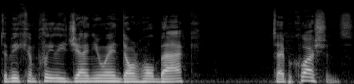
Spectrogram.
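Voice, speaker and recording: A man with a plain, everyday voice talks at a medium pitch. His pace is moderate. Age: 20s. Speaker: podcast co-host, TV personality. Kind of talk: casual chat. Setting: studio.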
